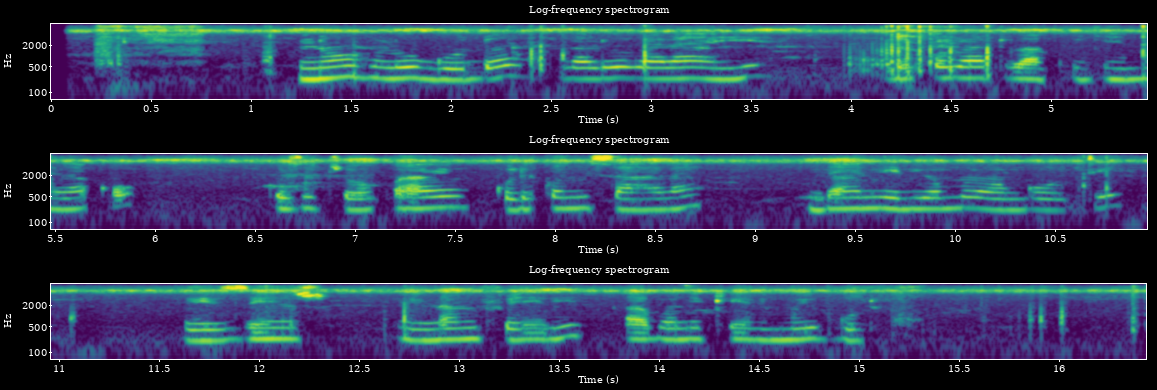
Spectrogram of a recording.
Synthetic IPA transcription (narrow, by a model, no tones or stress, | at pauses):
noluɡudo̞ŋɡaluβalaːji | olikuβaːtuβakuɟe̞ːnde̞ɾako̞ | kuzico̞ːkwaːjo̞kuliko̞misaːla | daːnieljo̞ːmulo̞ːŋɡoːti | eiziːnzu̥ | elinamufe̞ːɾi | a̰βo̞ne̞kʰḛɾimwiːɡudo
